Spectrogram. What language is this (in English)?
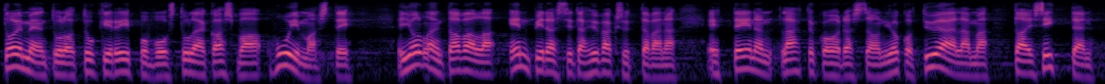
Finnish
